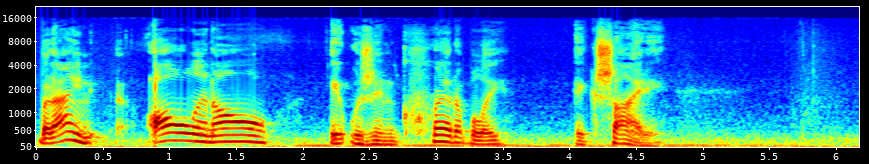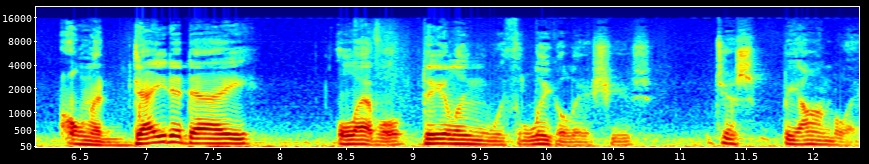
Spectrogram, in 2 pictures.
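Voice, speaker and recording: With a Georgia accent, the speaker talks at a very slow pace in a dark, mellow tone, swinging very widely in pitch and leaving long, frequent pauses. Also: man, medium pitch for a man. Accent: Georgia Southern US. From Georgia, US South (near Commerce). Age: 60s. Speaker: lawyer and former state attorney general. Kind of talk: interview.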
